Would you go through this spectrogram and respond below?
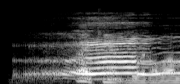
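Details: Llama screaming: a single loud, drawn-out wail, rich in harmonics, that swells quickly and holds strong for over a second.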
